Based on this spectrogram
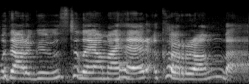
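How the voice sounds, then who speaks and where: A put-on character voice, female-sounding and high in pitch for a woman. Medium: read story. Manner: comic overacting.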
